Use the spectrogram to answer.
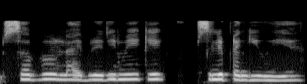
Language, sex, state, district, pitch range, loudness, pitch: Hindi, female, Uttar Pradesh, Lucknow, 205-235 Hz, -16 LUFS, 225 Hz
